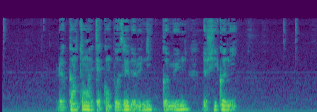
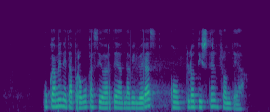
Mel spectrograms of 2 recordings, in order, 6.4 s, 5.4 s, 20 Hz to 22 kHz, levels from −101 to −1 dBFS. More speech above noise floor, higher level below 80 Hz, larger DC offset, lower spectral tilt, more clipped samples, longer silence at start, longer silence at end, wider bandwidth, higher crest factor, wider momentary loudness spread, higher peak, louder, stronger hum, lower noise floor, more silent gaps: second, 36 dB vs over 45 dB; first, -50 dBFS vs -84 dBFS; neither; first, -7 dB/octave vs -5 dB/octave; neither; first, 1.15 s vs 0.85 s; first, 1.65 s vs 0.55 s; first, 11.5 kHz vs 7.6 kHz; about the same, 20 dB vs 16 dB; about the same, 10 LU vs 12 LU; first, -6 dBFS vs -30 dBFS; first, -25 LUFS vs -45 LUFS; first, 50 Hz at -50 dBFS vs none; second, -60 dBFS vs under -90 dBFS; neither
